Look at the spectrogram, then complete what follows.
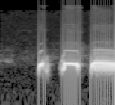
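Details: Decoy spotted dove cooing to lure wild doves: a soft clipped note, a level coo, then the start of a long vibrating coo cut off at the end.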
